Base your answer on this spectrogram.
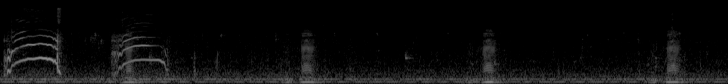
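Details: Cats Roger Taylor and Simon LeBon at their first bath in a small room; two loud arched meows open, followed by fainter cries and water sounds against a constant low hum.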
